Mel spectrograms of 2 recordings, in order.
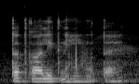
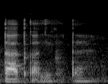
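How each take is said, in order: First: "तत्कालिक" with a short first vowel; teacher contrasting "तत्कालिक" as the wrong word; wrong short form. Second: "तात्कालिक" with a long आ, rising; teacher giving "तात्कालिक" as the right form; correct long form. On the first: ("तत्कालिक" छोटे अ के साथ, गलत रूप) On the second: ("तात्कालिक" लंबे आ के साथ, सही रूप) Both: Shown as a demonstration.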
